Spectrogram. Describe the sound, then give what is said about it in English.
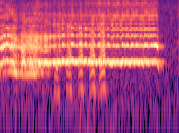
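A single loud, shrill war cry scream held for over two seconds, wavering slightly in pitch like a crowing yell, cutting off abruptly. “Just a crazy war cry.”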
